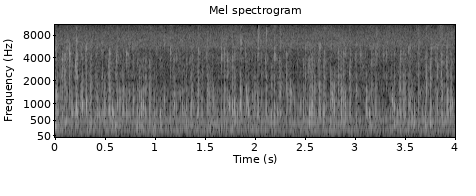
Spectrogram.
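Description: A 10 L copper alembic at the boil: a steady, dense crackle of bubbling water.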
